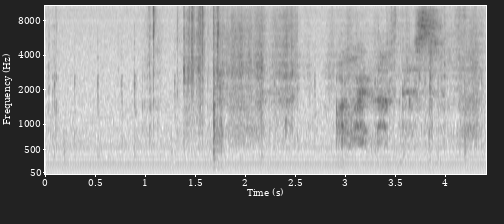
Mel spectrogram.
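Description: Cellophane wrapping crinkling and paper cards rustling as they are handled, in short scattered bursts.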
